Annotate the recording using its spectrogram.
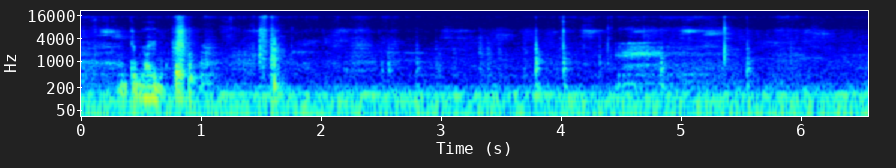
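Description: Sparse light metallic clicks and taps of a small wrench on the exhaust-valve tappet adjusting screw and locknut of a Motorstar X110 engine, as the locknut is loosened to set the valve clearance. The clicks are loudest in the first two seconds, with faint low speech.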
